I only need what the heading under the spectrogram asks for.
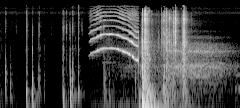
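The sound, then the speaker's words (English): A few light clicks, then a door creaks on its hinge as it swings and lands shut with a single heavy thunk that rings briefly before fading. “The rest of the doors stay open. Why not this one?”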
